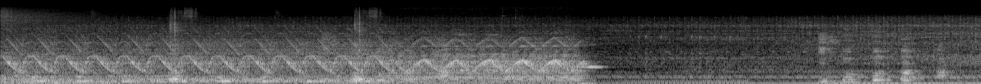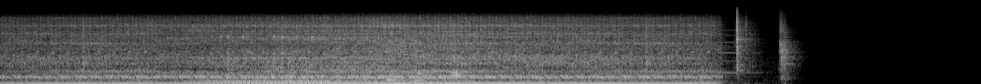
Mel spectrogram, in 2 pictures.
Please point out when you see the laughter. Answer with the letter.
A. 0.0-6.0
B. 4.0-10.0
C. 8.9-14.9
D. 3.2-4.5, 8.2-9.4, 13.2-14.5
D.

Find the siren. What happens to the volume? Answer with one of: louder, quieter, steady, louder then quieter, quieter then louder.
steady.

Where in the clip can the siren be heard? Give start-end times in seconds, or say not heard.
0.0-6.0.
